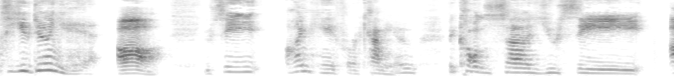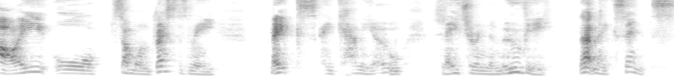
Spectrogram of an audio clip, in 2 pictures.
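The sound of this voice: A man puts on a character voice, fairly high in pitch, with a slightly husky edge, a fairly bright tone, lively intonation and a slow pace.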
